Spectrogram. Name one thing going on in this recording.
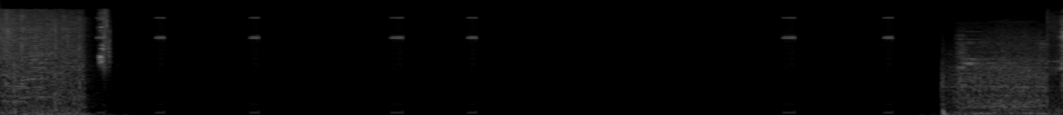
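Soft electronic menu blips sound at intervals.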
